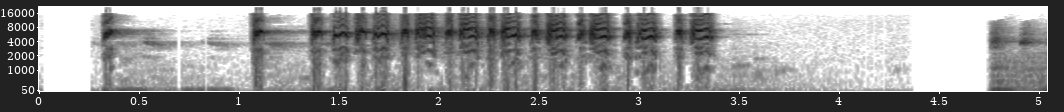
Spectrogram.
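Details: Crimson sunbird, known locally as sogon, song played as training and therapy to make a silent caged bird start singing: two sharp high chips, then a rapid, dense high-pitched twittering trill lasting about two seconds, then a faint note.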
